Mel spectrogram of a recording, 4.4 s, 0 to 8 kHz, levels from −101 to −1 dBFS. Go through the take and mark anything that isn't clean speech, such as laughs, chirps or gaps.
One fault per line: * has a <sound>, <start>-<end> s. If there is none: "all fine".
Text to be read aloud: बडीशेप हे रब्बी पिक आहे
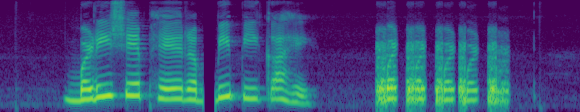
* has a dropout, 1.5-1.6 s
* has a laugh, 2.8-3.8 s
